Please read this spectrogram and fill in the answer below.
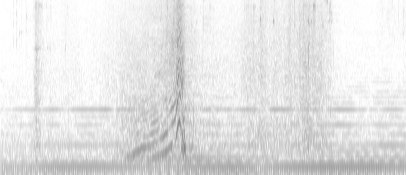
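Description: A zipper pulled open in one quick rising stroke about a second and a half in, with a few softer rustling strokes before and after, over background music with sustained tones.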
